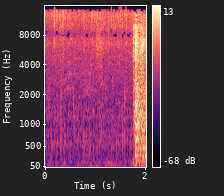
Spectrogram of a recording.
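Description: Water boiling hard in a wok around a whole pomfret, a steady bubbling hiss. Near the end comes a short, loud burst of noise.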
